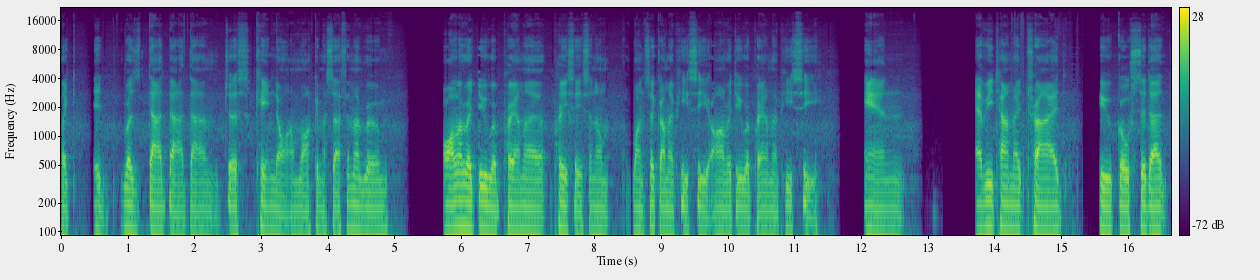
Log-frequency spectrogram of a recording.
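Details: Male with a self-described uncontrollable speech impediment, improved after about 10 years of speech therapy; formerly used an iPad talking device, not used for almost three years; finding: speech impediment.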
